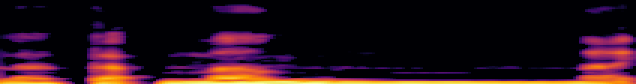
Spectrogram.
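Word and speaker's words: لا تأمنّا: Nah, di lafaz la ta'manna itu bibir kita harus dimonyongkan cara membacanya.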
